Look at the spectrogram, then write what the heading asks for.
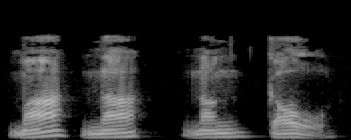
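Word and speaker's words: Manananggal: And the pronunciation guide that is in the beginning of the mystery, helpfully says it's Ma Na Nang Gul. So stress on the last syllable.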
